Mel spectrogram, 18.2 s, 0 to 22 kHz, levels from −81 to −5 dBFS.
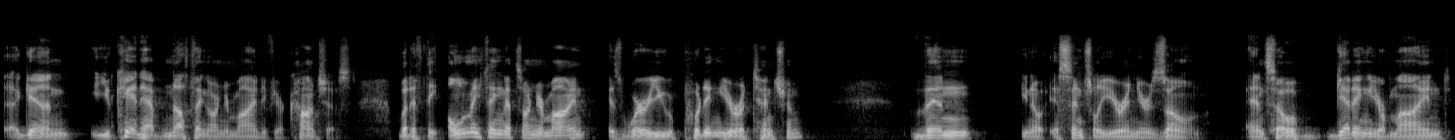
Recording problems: wrong speed and pitch; too slow and too low; 0.7 times normal speed

